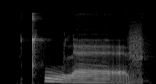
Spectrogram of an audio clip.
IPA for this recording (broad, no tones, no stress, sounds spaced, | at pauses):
tʰ u l æː v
